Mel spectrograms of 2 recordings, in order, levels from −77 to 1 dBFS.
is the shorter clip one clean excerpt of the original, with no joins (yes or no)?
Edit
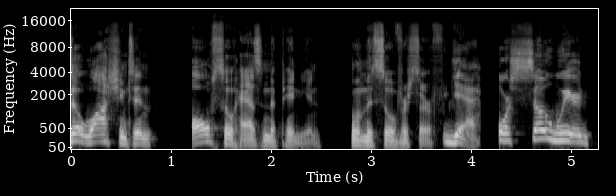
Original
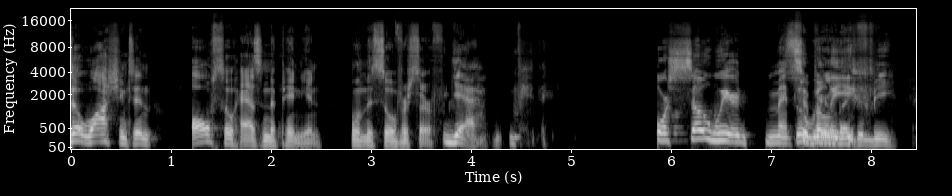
no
